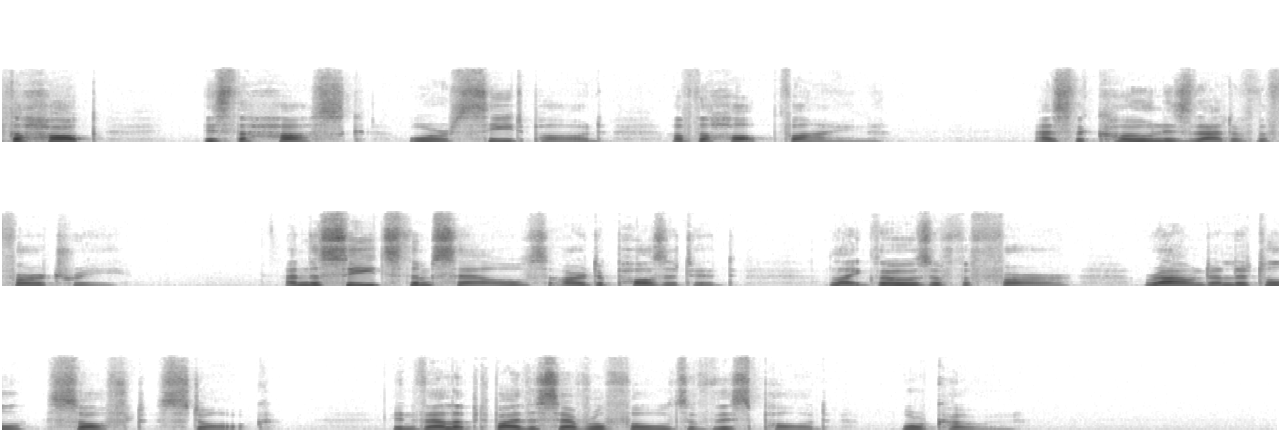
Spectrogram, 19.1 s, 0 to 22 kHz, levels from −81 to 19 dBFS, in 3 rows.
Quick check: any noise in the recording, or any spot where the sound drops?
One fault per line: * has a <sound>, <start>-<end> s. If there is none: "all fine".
all fine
